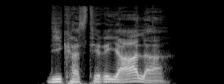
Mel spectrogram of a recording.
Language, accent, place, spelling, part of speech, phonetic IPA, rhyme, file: German, Germany, Berlin, dikasterialer, adjective, [dikasteˈʁi̯aːlɐ], -aːlɐ, De-dikasterialer.ogg
- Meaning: inflection of dikasterial: 1. strong/mixed nominative masculine singular 2. strong genitive/dative feminine singular 3. strong genitive plural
